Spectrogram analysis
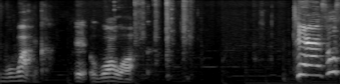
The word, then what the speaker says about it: Wawak: wall walk.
